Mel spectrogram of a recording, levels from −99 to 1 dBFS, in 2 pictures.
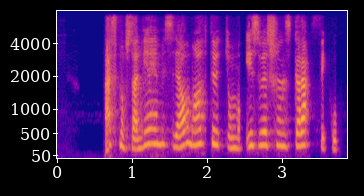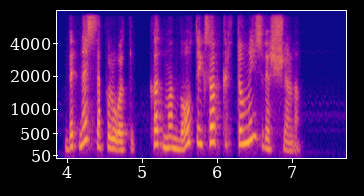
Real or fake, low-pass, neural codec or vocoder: fake; 7.2 kHz; codec, 16 kHz in and 24 kHz out, 0.6 kbps, FocalCodec, streaming, 4096 codes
